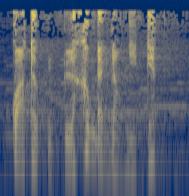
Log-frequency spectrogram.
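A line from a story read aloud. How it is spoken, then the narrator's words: Eager agreeing chorus. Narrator (Vietnamese): Sa Kiệt Long Vương Phật với những Phật tổ khác rối rít nói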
